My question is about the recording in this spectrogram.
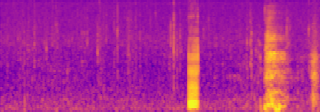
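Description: A frog calling: one short, loud croak a little past halfway, then a second, longer and softer call near the end.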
